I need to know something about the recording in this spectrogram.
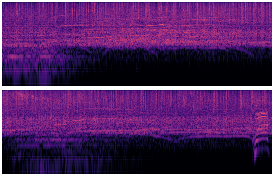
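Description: Ballet music fades out within the first two seconds, giving way to an audience applauding and cheering, with shouts rising over the clapping.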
